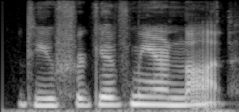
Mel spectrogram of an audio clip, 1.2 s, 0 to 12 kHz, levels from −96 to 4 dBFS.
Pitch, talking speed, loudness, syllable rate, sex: 225 Hz, 300 wpm, -14 LUFS, 8.1 syllables/s, female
